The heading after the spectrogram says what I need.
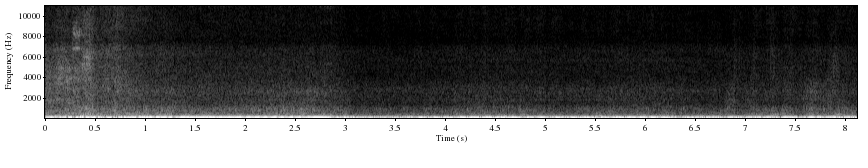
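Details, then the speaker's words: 1963 Falcon, turbo 2.3L with aftermarket throttle body, IAC motor and TPS: steady deep rumble, no hunting, at about 1500 rpm on a cold engine. The ECU adds 400 rpm over the 1050 target when cold, so the idle runs high. "definitely a lot lower about 1500 rpm which i think i have a set at a 1050 and it's an idle and uh where you program it it'll run 400 rpm over uh what you want when it's cold"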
